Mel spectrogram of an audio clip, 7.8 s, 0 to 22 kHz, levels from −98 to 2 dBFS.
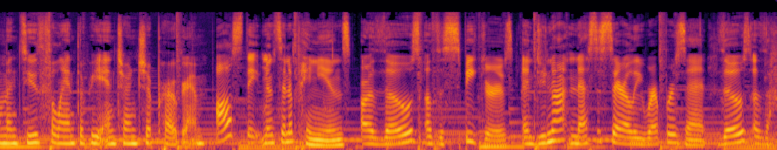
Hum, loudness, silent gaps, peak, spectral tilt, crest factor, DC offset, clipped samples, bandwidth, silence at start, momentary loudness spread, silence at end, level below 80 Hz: none; -15 LUFS; none; -2 dBFS; -4.5 dB/octave; 12 dB; under 0.1%; under 0.1%; 16 kHz; 0 s; 4 LU; 0 s; -34 dBFS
